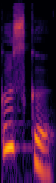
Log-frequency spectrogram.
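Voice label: "кыскы", Komi, female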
